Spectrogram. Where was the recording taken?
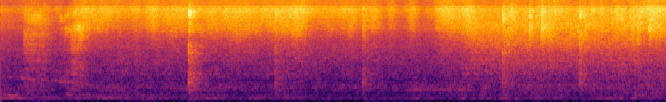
in a restroom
